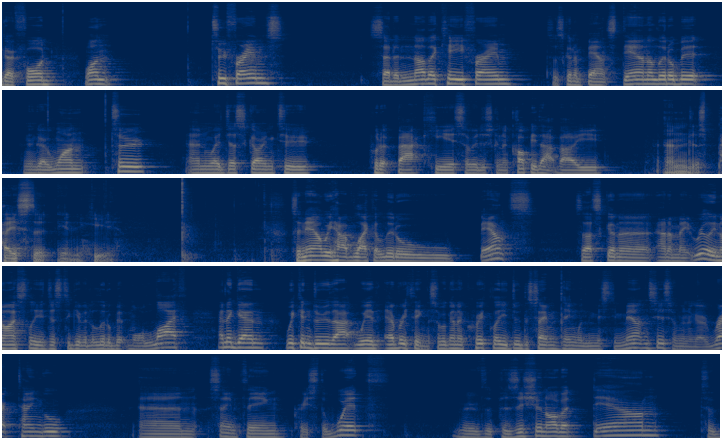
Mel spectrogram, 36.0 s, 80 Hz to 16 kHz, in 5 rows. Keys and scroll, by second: 0.4 Right, 1.7 Right, 7.5 Right, 16.1 super+Return, 29.1 Return.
